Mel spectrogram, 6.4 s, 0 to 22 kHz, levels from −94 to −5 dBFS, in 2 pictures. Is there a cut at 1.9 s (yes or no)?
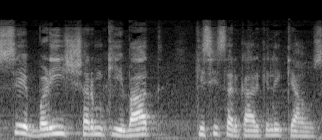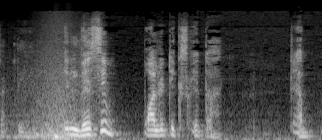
no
